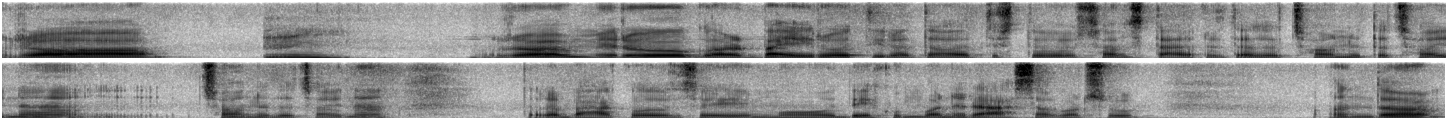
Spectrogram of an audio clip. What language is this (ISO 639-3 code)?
nep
